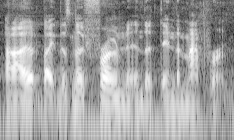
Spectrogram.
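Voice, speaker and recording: A man's voice: sits low, fairly even intonation, fairly quick, a bit bright, soft background music. A man giving casual, sweary game commentary, slipping into mock-grandiose role-play narration. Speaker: gaming video host.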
